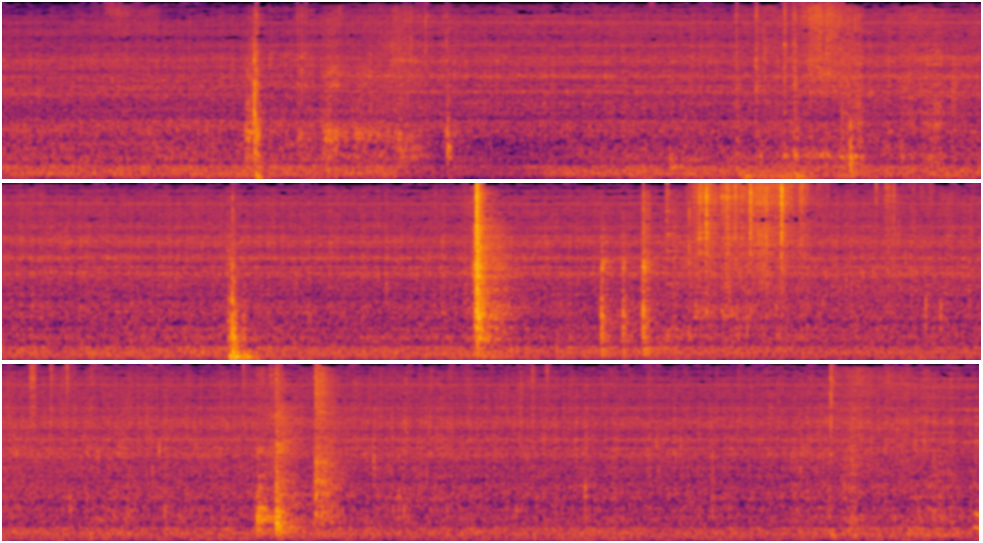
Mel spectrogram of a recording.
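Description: Kitchen cookware being handled on a stovetop: several separate knocks and clinks, the loudest a dull thump about nine seconds in and a sharp metal clink about two seconds later as a pot lid is handled, over a steady low hum.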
